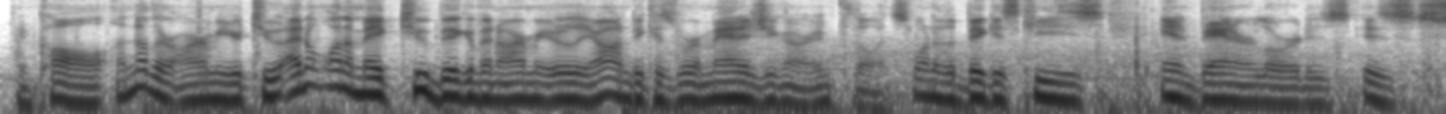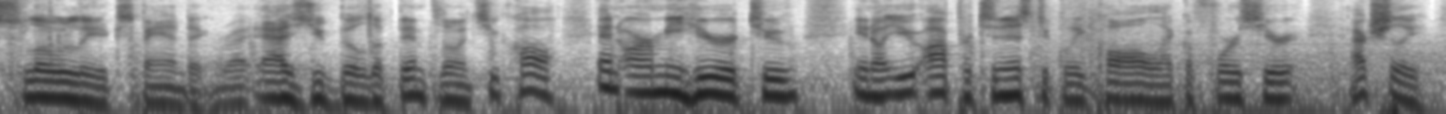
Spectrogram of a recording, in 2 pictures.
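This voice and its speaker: This gaming commentator talks fast with few pauses, his medium-pitched voice carrying a darkish tone over a faint hiss or hum. He's chatty and enthusiastic while narrating a strategy game playthrough, constantly tacking "right?" onto his points.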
